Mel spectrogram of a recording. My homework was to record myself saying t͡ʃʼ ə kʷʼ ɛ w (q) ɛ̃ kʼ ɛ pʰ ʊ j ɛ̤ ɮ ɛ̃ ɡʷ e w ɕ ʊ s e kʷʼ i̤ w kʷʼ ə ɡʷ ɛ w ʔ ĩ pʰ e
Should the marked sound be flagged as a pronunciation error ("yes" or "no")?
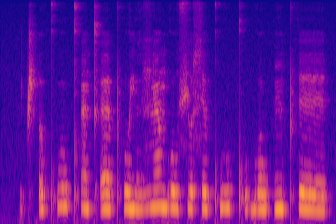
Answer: yes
